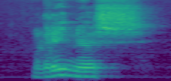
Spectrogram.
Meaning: a male given name
- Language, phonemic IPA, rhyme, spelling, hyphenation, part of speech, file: Dutch, /ˈri.nʏs/, -inʏs, Rinus, Ri‧nus, proper noun, Nl-Rinus.ogg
